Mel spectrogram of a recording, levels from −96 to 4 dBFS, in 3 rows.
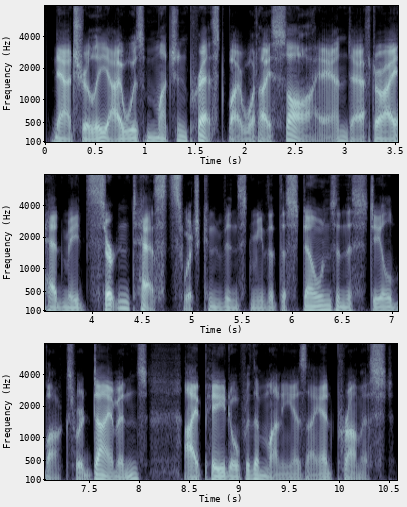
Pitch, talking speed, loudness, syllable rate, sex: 85 Hz, 210 wpm, -23 LUFS, 5.3 syllables/s, male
